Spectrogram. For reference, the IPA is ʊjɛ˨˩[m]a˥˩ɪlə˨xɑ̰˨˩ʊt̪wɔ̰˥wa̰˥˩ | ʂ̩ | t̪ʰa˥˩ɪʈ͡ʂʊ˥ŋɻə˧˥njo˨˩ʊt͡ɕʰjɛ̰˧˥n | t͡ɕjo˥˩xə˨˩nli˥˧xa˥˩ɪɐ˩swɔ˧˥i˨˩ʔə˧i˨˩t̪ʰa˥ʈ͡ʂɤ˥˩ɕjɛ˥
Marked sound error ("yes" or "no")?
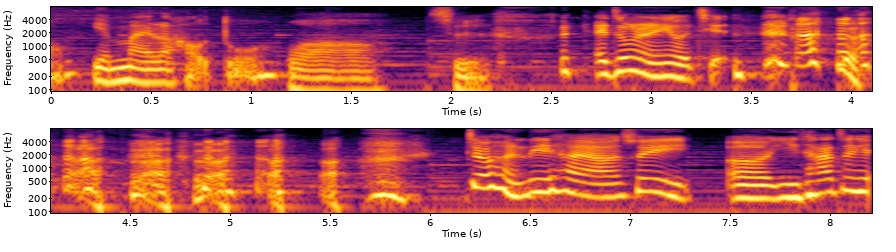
no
